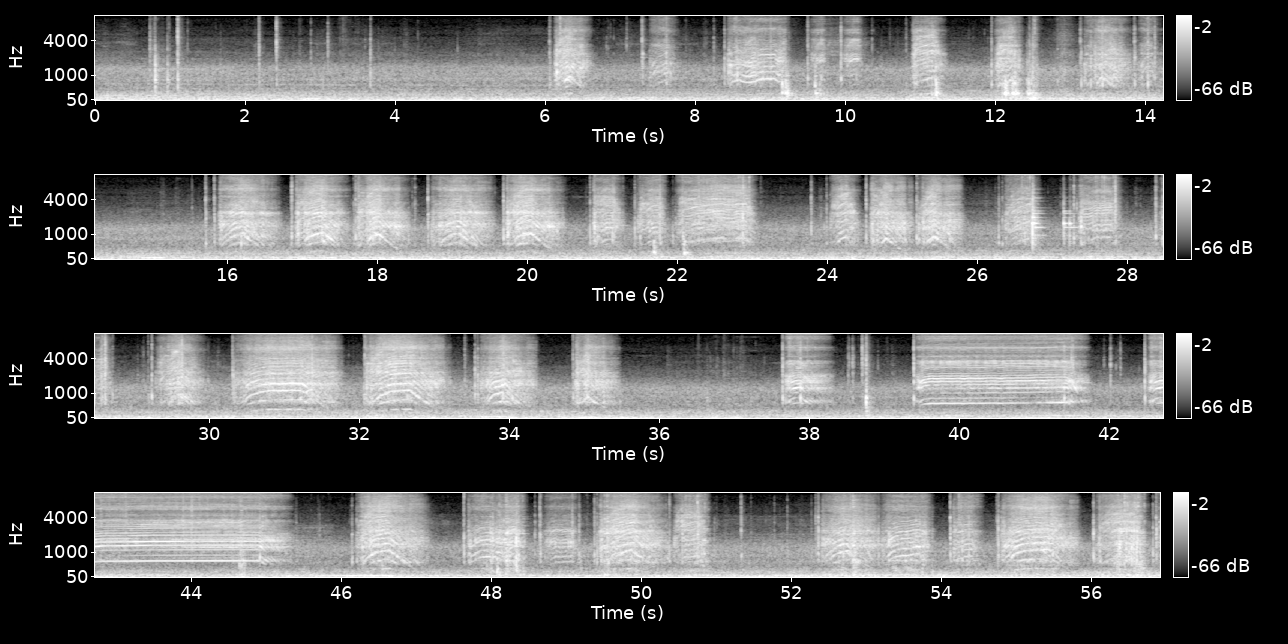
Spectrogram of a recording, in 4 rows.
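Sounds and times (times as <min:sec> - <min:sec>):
small electric motors whining: 0:06.0 - 0:06.7, 0:07.3 - 0:14.2, 0:15.7 - 0:23.1, 0:23.9 - 0:35.5, 0:37.6 - 0:38.4, 0:39.4 - 0:41.8, 0:42.4 - 0:45.4, 0:46.2 - 0:51.0, 0:52.3 - 0:56.9.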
